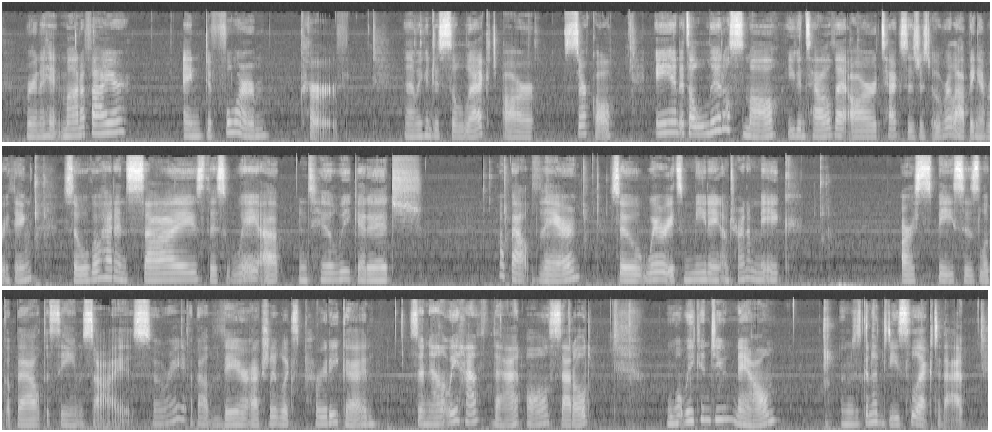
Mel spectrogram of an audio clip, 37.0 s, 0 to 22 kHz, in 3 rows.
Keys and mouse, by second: 5.1-7.5 drag, 7.9-10.6 middle drag, 10.6-12.3 drag, 12.3-16.0 middle drag, 12.7 s, 18.7-24.0 middle drag, 22.6 s, 31.7-34.5 drag, 35.0 a, 35.7-37.0 drag.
